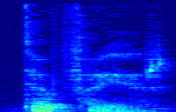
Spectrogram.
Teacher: In Scottish, you've got like this really soft flutter of an R you can do, and it's really soothing the way he's got it.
